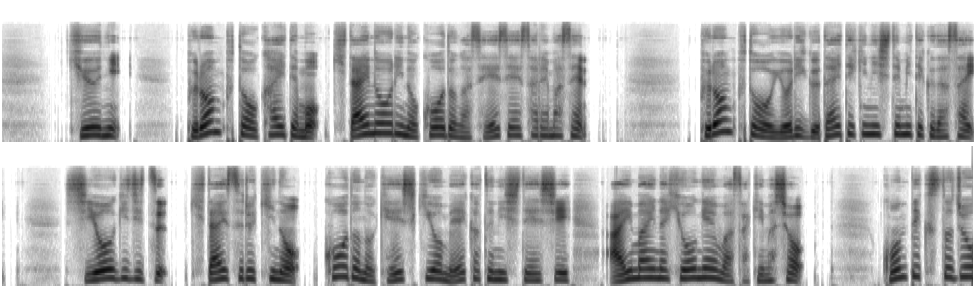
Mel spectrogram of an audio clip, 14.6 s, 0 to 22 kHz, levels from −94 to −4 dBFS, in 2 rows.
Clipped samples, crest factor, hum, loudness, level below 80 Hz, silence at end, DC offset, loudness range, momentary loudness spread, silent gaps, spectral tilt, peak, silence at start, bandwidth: under 0.1%; 20 dB; none; -20 LUFS; -54 dBFS; 0 s; under 0.1%; 2 LU; 8 LU; 2.46-2.50 s, 4.58-4.62 s, 5.21-5.25 s, 7.32-7.36 s, 8.60-8.64 s; -3.5 dB/octave; 0 dBFS; 0.55 s; 12 kHz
